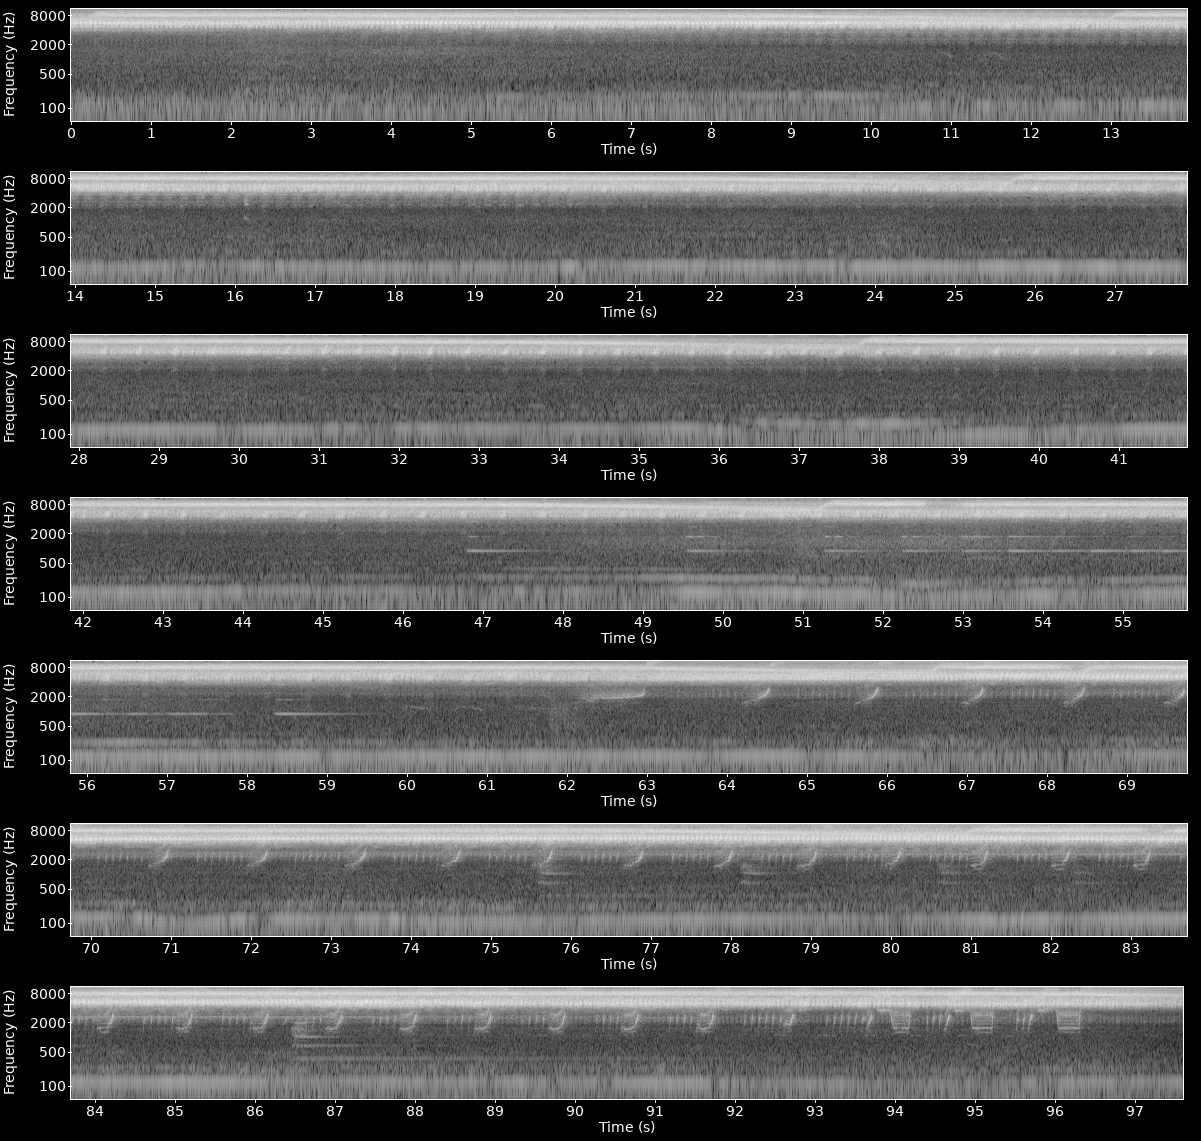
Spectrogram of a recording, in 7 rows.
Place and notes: Chomeijicho, Omihachiman, Shiga Prefecture, Japan - Along Biwako near Chomeiji
Boats, personal watercraft, cicadas, and sounds from a nearby small temple a few hundred meters west of Chomeiji Port. Recorded on August 13, 2014 with a Sony M10 recorder, builtin mics facing Lake Biwa.
Omihachiman, Chomeijicho 県道25号線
